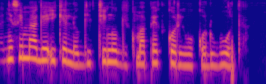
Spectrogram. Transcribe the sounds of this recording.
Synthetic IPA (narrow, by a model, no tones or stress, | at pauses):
aɲɪsɪmaɡɛʔikeloɡitiŋoɡikmapɛkːoɾiwokodwot̪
